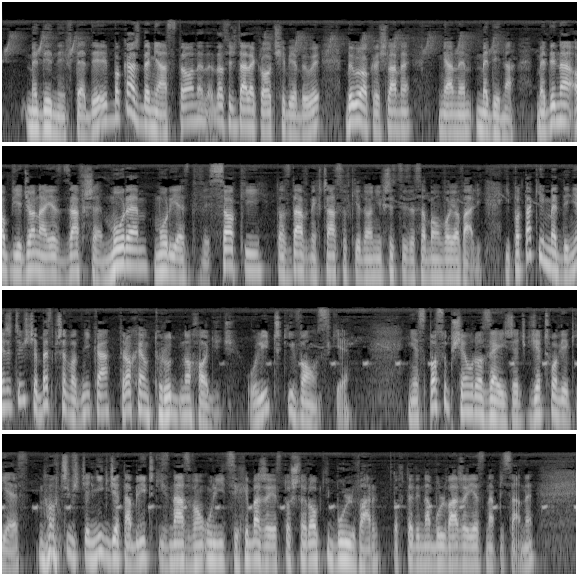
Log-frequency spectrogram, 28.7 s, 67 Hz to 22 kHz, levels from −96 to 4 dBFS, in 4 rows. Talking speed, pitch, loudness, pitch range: 150 wpm, 120 Hz, -24 LUFS, 110-140 Hz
